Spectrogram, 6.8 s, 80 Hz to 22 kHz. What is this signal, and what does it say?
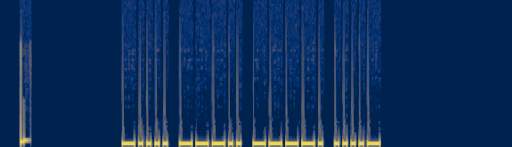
Morse code, heard as a keyed tone, about 23 wpm, 700 Hz. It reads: 6894
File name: practice / 22wpm / Four Letter-Number Combinations - 22wpm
